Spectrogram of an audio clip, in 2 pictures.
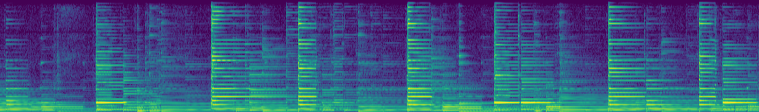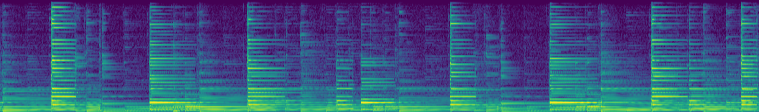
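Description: Solo acoustic guitar strumming chords, a stroke about every second, each chord ringing and fading before the next.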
